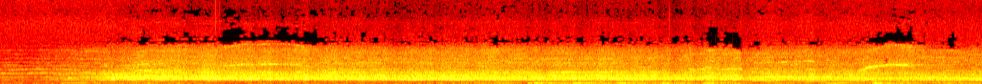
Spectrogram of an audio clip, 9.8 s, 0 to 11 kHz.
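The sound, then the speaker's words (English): An audience bursts into loud, sustained screaming after a second, with a few rising whoops on top, while an orchestra plays faint, low, rhythmic repeated chords pulsing underneath. “I suggest that we start screaming during those 11 repeated chords, and we'll see what happens.”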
